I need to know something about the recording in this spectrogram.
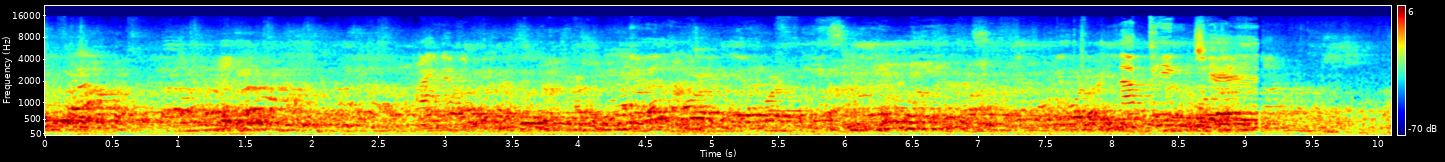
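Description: Two women chat with animation close by.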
